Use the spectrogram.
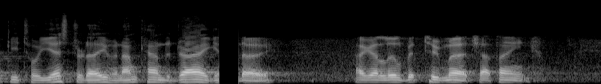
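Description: At 2.19 s the sound drops out for 200 ms, then returns dull and boxy through to the end, with nothing above 3.8 kHz, a new noise floor about 30 dB below the signal, and little change in level. This points to an input switched to a poorer device, likely a narrower-band microphone or headset call profile.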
